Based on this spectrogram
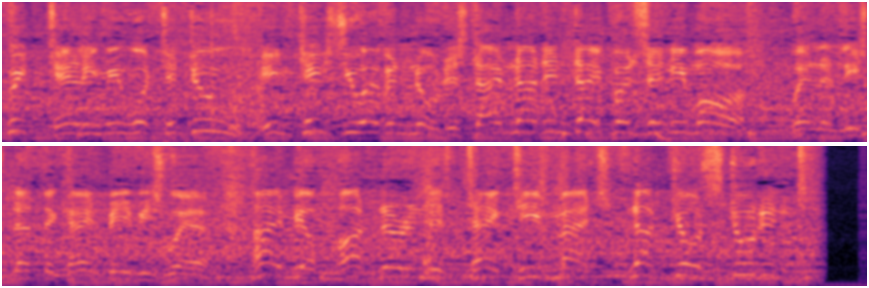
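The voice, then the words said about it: Rapid anime-style character voice. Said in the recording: “I'm doing an anime voice very rapidly delivery”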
